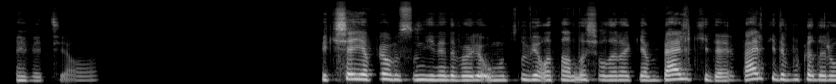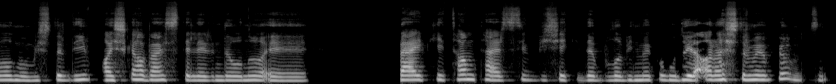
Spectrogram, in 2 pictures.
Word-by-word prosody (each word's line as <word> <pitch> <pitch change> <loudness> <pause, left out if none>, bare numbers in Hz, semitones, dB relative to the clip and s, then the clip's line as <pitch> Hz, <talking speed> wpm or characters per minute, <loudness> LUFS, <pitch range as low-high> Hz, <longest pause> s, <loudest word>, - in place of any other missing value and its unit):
Evet 180 -2 -8
ya. 190 +1 -17 2.2
Peki, 220 +2 +1
şey 240 -1 +7
yapıyor 230 +1 +4
musun? 215 0 0
Yine 205 -1 +2
de 195 - +1
böyle, 195 0 +4
umutlu 195 +2 -1
bir 215 - +4
vatandaş 205 +2 -1
olarak 195 0 -2
ya 190 -1 -2
belki 230 -1 +3
de 180 +2 -2
belki 250 +2 +1
de 220 -2 0
bu 220 - -4
kadar 210 -2 +1
olmamıştır 195 0 -2
deyip, 220 0 -3
başka 200 +2 0
haber 205 -1 +1
sitelerinde, 190 -2 -3
onu, 190 0 0
eee, 175 -1 -4 0.9
belki 210 0 +1
tam 225 +2 +1
tersi 195 -2 -4
bir 195 - -13
şekilde 195 -1 -5
bulabilmek 195 +2 -3
umuduyla, 200 0 +2
araştırma 215 0 +2
yapıyor 215 +5 -2
musun? 200 -1 -11
200 Hz, 135 wpm, -22 LUFS, 195-215 Hz, 2.2 s, şey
